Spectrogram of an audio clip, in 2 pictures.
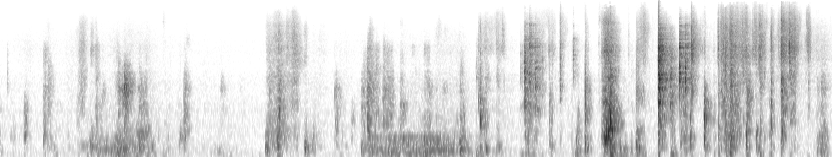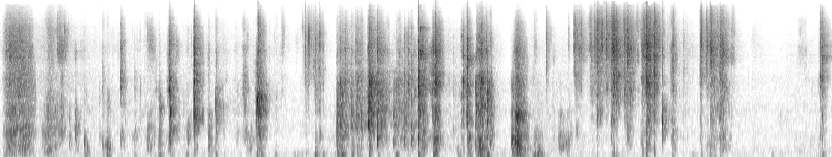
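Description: Plastic shrink wrap crinkling and tearing as a trading-card box is unwrapped, with cardboard handling: sparse rustles and knocks at first, then a busy stretch of sharp crackling that stops just before the end.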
